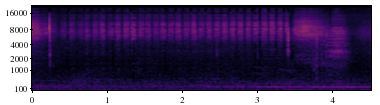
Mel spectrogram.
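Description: A pencil shades on paper with light pressure, giving a soft continuous scratchy rubbing that repeats in quick even strokes, close and quiet, with no voices.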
